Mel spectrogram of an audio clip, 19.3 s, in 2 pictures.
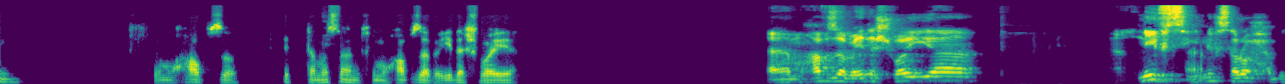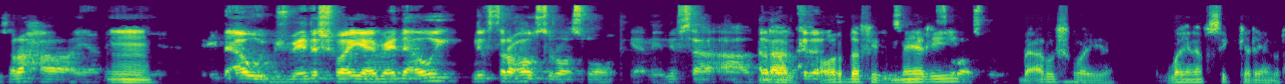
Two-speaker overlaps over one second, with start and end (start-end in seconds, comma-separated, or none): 15.3-16.9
